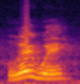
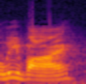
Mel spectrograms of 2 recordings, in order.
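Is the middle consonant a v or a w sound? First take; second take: w; v. First: The middle consonant is a w sound. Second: The middle consonant is a v sound. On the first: The speaker calls it right. "it's a waw, not a vav" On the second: The speaker calls it wrong. "not Levi"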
